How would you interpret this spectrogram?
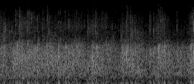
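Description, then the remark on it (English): A church audience claps together to give God praise during a sermon, a dense, sustained burst of applause, many hands overlapping into a steady, bright wash of sound with no single voice standing out. “Come on, clap your hands.”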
